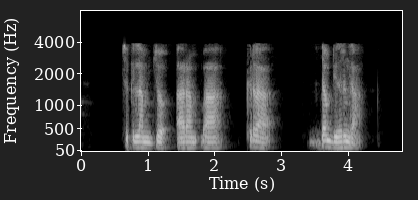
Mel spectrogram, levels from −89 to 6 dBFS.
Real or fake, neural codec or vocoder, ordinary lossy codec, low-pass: fake; autoencoder, 48 kHz, 128 numbers a frame, DAC-VAE, trained on Japanese speech; AAC, 16 kbps; 7.2 kHz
